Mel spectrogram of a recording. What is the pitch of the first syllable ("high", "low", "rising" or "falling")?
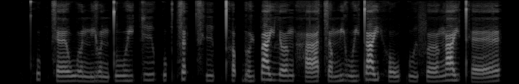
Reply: high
